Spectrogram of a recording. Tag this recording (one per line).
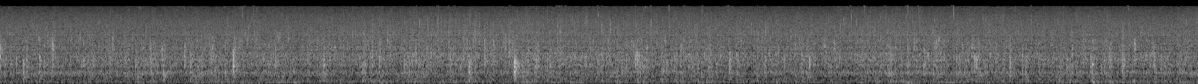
cooking
french-fries
fried
kitchen
oil
potatoes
